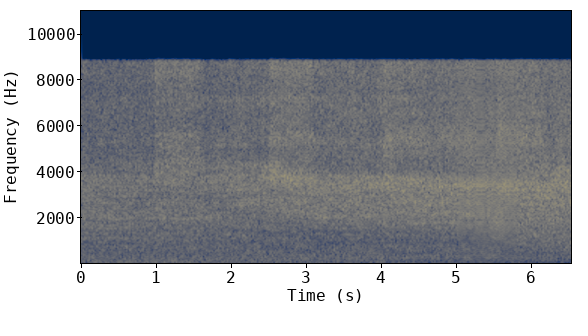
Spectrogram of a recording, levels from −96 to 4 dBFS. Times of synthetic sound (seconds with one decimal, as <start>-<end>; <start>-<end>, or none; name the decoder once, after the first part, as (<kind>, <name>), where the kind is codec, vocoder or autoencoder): 5.0-5.8 (vocoder, Vocos)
